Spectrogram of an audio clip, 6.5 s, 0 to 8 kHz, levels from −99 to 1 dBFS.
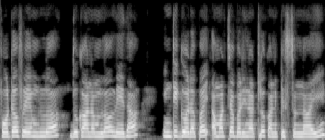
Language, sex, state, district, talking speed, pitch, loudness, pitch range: Telugu, female, Telangana, Mahabubabad, 90 wpm, 240 Hz, -13 LUFS, 235-260 Hz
